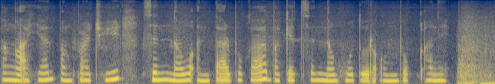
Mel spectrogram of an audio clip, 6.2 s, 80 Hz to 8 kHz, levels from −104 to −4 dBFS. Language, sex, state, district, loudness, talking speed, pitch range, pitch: Mizo, female, Mizoram, Aizawl, -18 LUFS, 155 wpm, 210-230 Hz, 220 Hz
